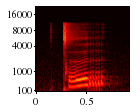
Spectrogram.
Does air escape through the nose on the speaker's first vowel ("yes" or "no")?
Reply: no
